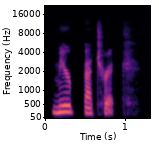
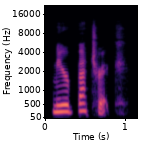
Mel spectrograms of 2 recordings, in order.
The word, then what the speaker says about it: Myrbetriq: Put all 3 of those syllables together and you get Myrbetriq. Emphasize that middle syllable, be. See if you can hear the emphasis when I say it again. Myrbetriq. Myrbetriq.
